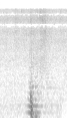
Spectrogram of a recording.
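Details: Bee near its new nest building site: one loud buzz swells and fades within about half a second as an insect passes close, over a quiet, faintly humming background.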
